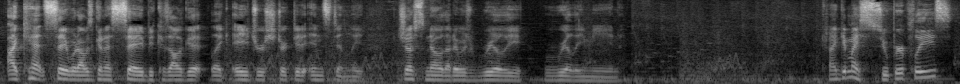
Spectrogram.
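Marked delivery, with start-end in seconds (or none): none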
